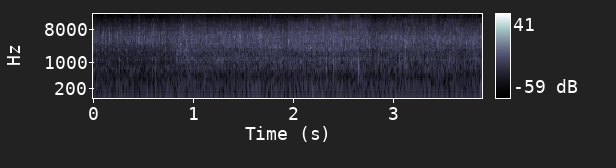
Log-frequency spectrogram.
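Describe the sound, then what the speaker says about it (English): Salmon frying in warm oil and butter gives a close, steady, dense sizzle with faint crackles running unbroken throughout, no voices. "So now that our oil and butter is nice and warm, we're gonna go in with our salmon."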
